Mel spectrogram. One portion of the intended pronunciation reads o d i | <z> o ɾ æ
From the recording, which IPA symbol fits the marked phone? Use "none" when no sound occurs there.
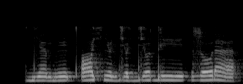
z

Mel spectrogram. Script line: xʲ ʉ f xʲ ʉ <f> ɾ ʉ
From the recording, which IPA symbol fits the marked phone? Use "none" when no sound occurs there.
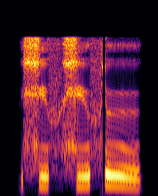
f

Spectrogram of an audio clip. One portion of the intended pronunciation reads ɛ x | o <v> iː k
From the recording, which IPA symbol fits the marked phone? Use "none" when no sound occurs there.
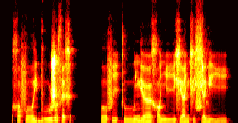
f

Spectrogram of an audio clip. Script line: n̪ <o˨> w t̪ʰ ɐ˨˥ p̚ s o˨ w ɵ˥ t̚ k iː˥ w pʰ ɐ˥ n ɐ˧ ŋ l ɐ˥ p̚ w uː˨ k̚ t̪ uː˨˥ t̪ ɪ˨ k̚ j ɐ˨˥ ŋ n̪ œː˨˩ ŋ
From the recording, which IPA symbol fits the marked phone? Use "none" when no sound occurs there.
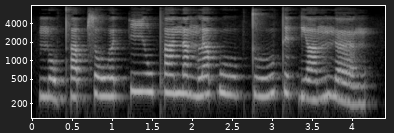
o˨˩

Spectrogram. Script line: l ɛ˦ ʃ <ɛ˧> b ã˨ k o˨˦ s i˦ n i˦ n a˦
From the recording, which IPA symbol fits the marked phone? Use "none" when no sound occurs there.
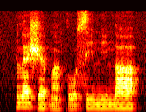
ɛ˧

